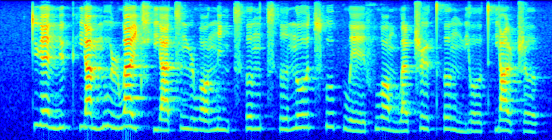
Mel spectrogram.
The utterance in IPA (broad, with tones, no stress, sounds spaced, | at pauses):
t̪ ɥ ɛ˥˨ n̪ y˥˨ pʰ j ä˥˨ m u˥˨ ɻ w a˥˨ ɪ̯ t͡ɕʰ j ä˨˦ t͡s ə˧ n ɻ w ɔ˨˦ n̪ i˨˩ ŋ t͡sʰ ɤ˦ ŋ t͡sʰ ɹ̩˨˦ n̪ o˦ ʊ̯ t͡sʰ u˦ p w e˨˦ ɪ̯ f w ɔ˥˨ m w ä˨˦ ʈ͡ʂ ɻ̩˥˨ t̪ʰ ɤ˥˨ ŋ m j o˨˩ ʊ̯ t̪ʰ j ɑ˥˨ ʊ̯ ʈ͡ʂ ɤ˨˩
